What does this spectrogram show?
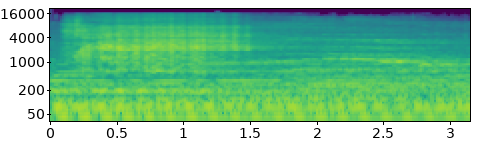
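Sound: creature screaming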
